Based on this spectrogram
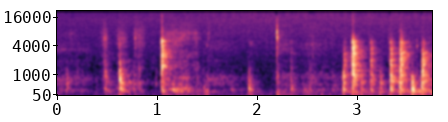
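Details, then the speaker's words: Garage door nylon roller with a brand-new sleeve replacing a two-year-old one, worked by hand: soft, dull clicks and light rattles, very muffled and normal. "Very, very muffled now. So, that is the difference."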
